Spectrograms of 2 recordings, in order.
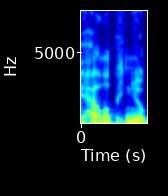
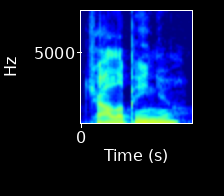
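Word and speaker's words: jalapeño: I think it's actually pronounced jalapeno. Starts with a J.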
